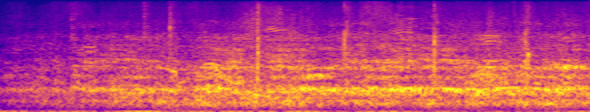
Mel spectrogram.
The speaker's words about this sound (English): that's the sound of hundreds of thousands of Iraqis marching in the southern Iraqi city of Najaf today, marking the fourth anniversary of the fall of Baghdad with a protest calling for American withdrawal.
